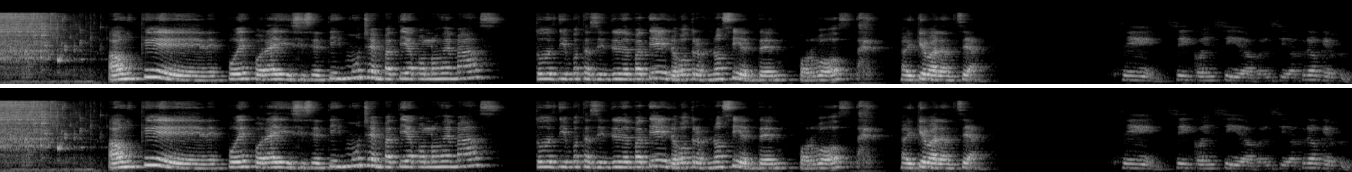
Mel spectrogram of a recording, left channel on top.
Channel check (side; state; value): both; identical; correlation 1.00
